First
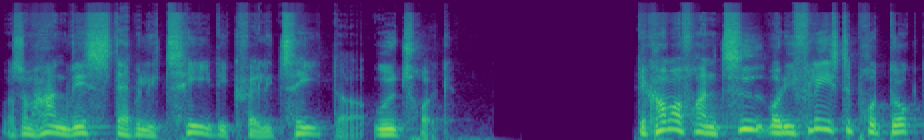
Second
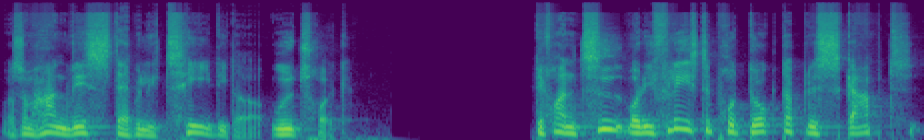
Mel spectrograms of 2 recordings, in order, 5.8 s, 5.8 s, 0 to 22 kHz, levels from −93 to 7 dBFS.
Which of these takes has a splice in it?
second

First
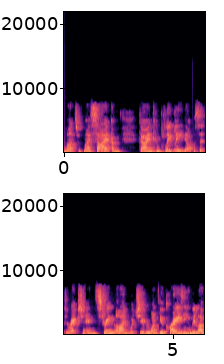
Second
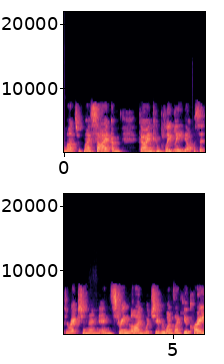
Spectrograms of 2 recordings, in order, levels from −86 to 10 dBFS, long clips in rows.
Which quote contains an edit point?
first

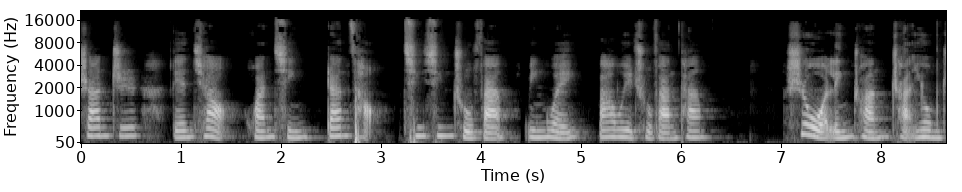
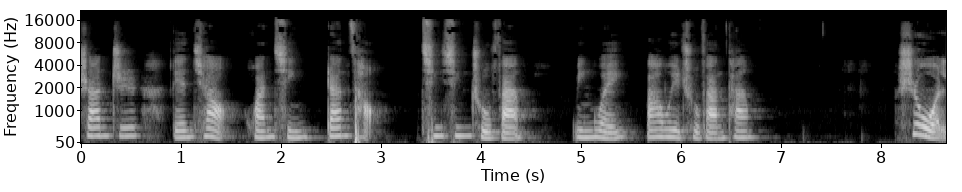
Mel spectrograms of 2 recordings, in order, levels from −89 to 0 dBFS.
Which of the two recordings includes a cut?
first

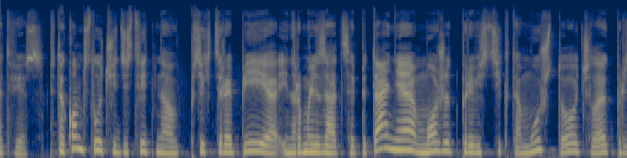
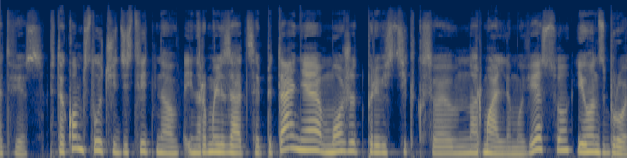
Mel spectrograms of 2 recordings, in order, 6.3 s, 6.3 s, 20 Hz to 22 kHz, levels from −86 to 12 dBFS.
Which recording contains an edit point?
second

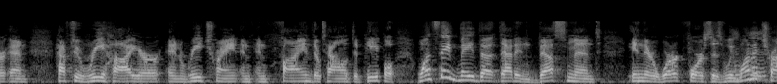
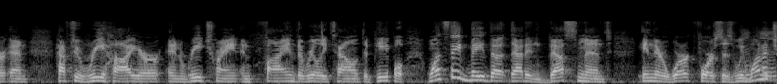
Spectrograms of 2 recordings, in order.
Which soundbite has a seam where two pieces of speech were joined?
first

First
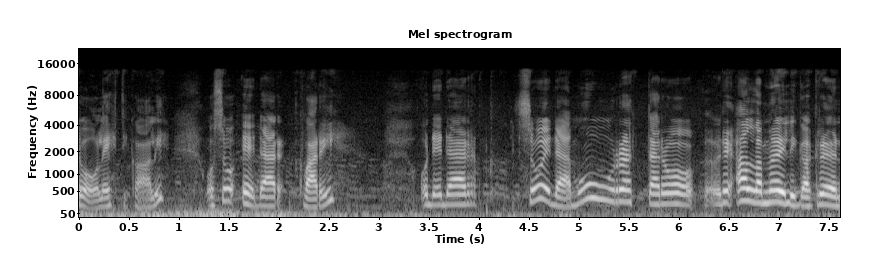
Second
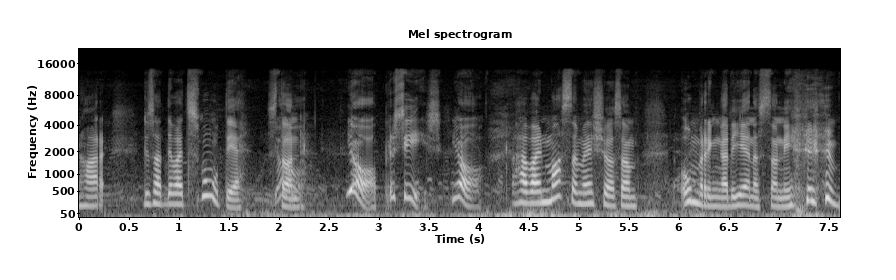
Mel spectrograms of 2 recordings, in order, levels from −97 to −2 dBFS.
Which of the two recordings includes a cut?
first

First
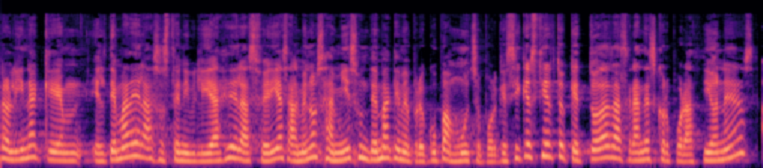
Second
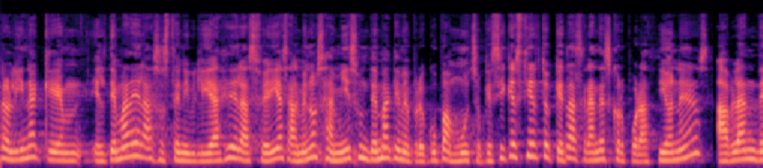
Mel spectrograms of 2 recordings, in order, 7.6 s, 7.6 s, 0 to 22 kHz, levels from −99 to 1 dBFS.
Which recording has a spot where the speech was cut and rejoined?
second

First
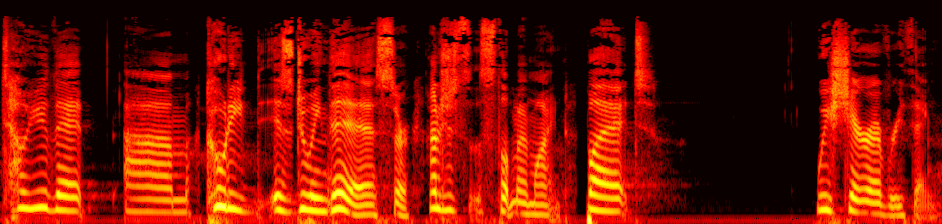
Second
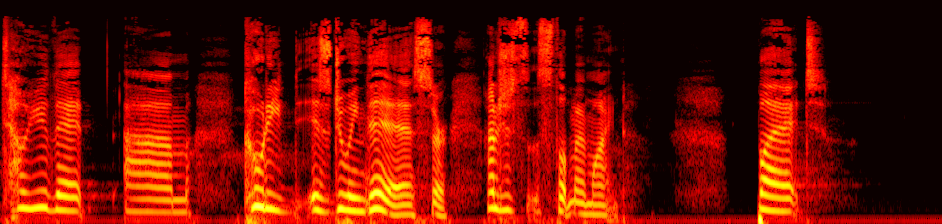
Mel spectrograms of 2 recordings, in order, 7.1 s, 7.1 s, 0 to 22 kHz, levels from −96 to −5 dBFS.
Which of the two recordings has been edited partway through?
first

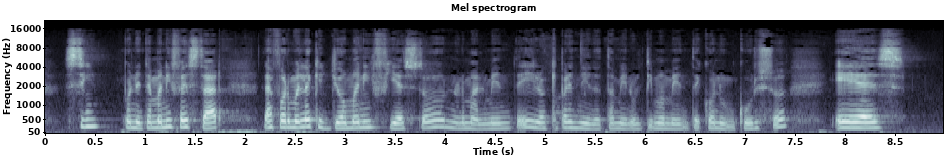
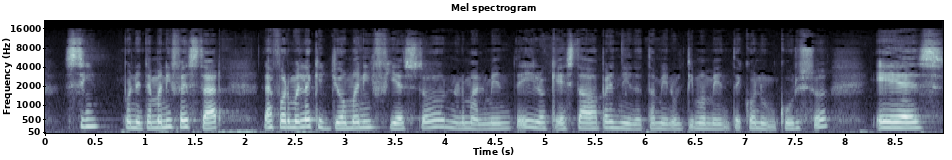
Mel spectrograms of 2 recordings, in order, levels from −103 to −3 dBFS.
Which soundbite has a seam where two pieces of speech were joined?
first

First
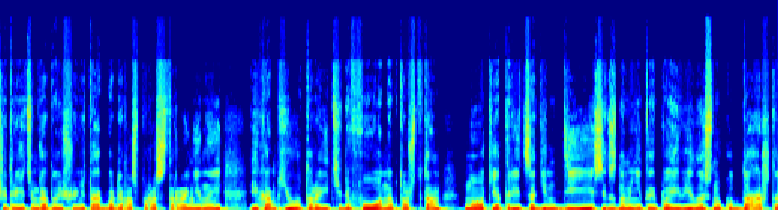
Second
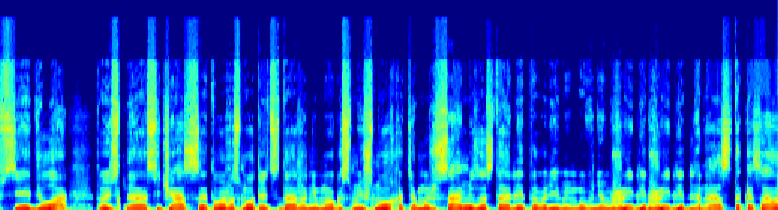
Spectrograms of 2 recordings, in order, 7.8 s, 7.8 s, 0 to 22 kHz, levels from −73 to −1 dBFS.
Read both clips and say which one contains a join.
second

